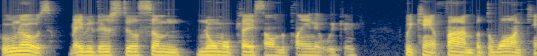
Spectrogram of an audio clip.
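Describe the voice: Over a quiet background, the speaker does a plain reading aloud.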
